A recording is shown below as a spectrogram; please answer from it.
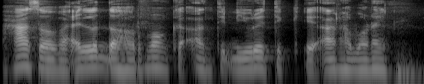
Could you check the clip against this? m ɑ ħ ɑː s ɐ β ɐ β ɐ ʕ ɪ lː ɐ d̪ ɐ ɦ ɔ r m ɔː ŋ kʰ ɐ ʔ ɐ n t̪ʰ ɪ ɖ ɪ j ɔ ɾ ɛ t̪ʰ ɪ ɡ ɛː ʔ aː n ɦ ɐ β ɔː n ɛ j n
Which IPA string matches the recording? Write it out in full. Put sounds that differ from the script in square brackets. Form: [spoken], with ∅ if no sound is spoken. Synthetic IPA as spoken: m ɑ ħ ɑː s ɐ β ɐ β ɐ ʕ ɪ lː ɐ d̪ ɐ ɦ ɔ r m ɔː ŋ kʰ ɐ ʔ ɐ n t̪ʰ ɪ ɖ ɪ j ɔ ɾ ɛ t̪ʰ ɪ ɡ ɛː ʔ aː n ɦ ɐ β ɔː n ɛ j n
